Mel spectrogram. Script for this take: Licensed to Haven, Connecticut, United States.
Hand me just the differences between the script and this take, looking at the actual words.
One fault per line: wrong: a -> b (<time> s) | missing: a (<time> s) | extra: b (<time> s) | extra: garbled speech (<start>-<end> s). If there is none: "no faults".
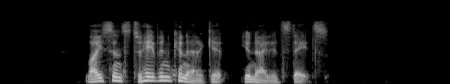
no faults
